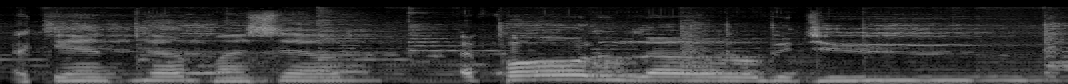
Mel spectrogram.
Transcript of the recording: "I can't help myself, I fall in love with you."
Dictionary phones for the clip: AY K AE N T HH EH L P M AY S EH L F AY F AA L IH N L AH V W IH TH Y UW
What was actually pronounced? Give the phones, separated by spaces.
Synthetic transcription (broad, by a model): AY K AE N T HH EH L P M AY S EH L F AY P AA L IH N L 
